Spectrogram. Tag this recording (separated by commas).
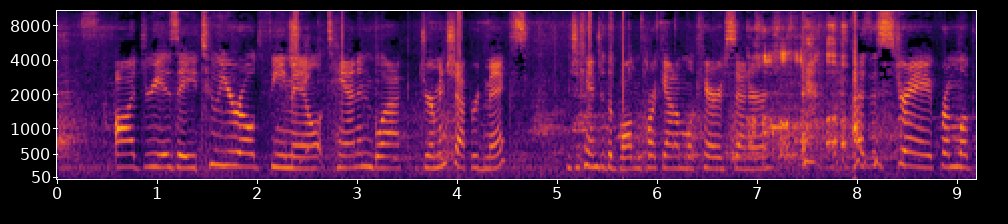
Speech, Animal, pets, Dog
